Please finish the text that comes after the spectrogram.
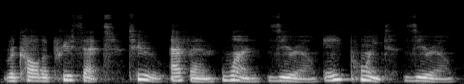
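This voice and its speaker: A woman's voice: low voice, expressive, measured pace. A synthetic woman's voice giving clipped, formulaic menu announcements, played through a radio's speaker. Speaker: talking radio voice prompt. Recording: dull lo-fi small device speaker.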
